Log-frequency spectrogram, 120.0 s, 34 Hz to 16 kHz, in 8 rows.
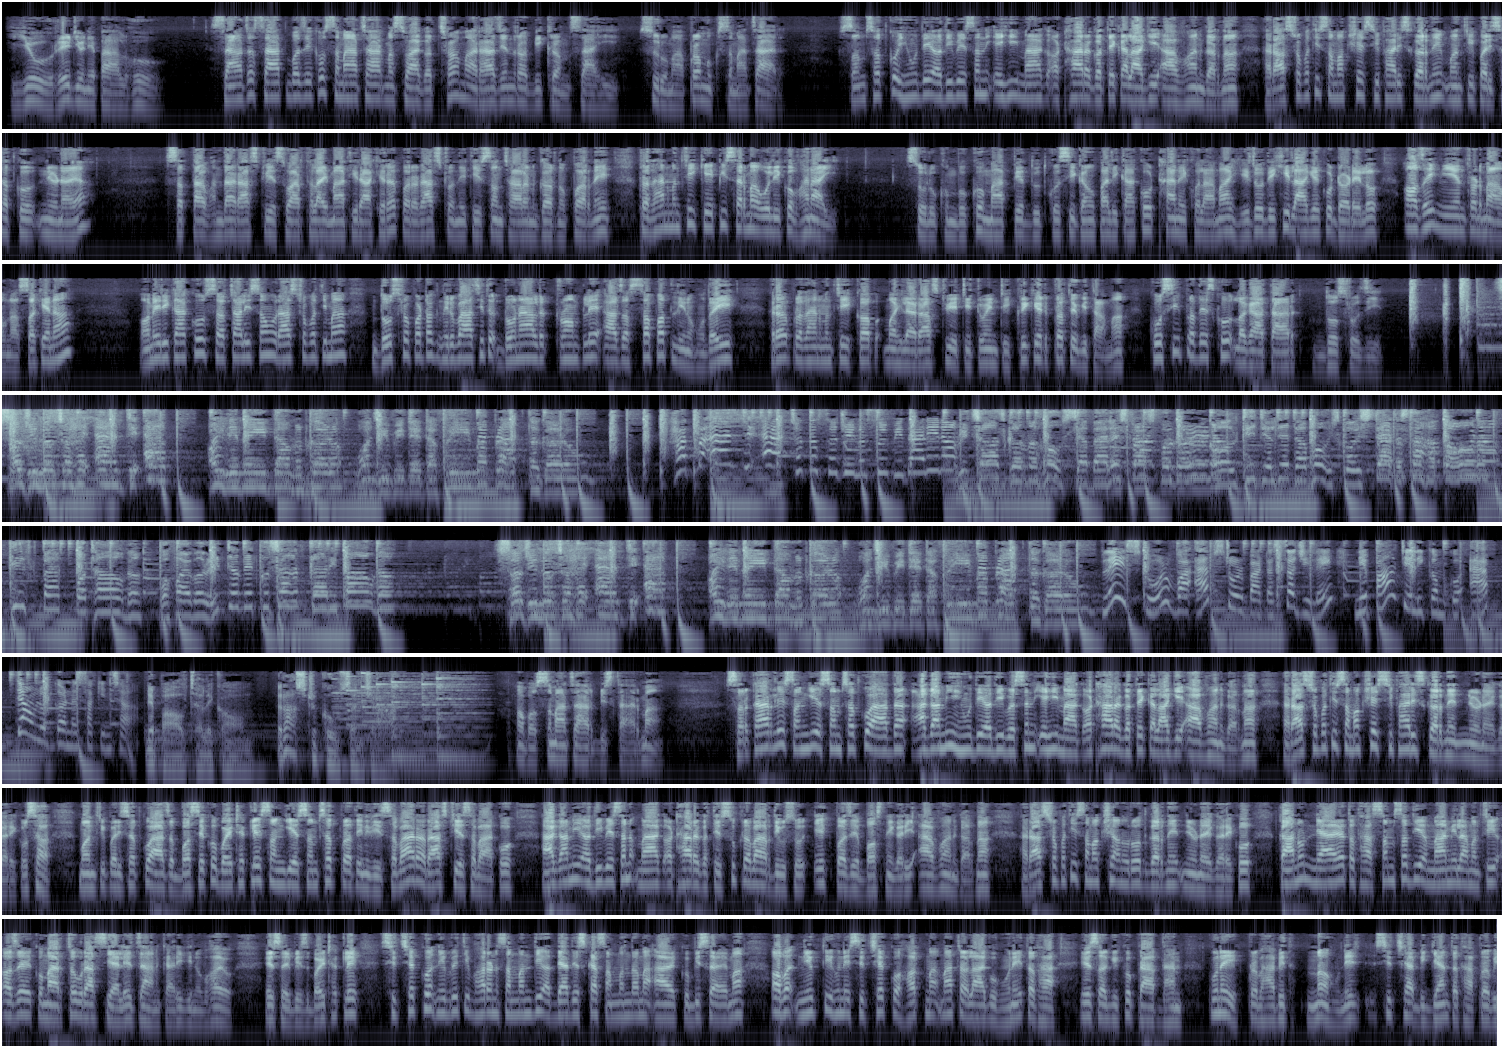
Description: बेलुकी ७ बजेको नेपाली समाचार : ८ माघ , २०८१
7-pm-nepali-news-10-07.mp3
